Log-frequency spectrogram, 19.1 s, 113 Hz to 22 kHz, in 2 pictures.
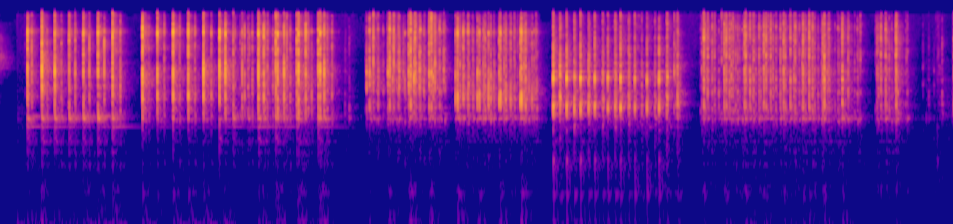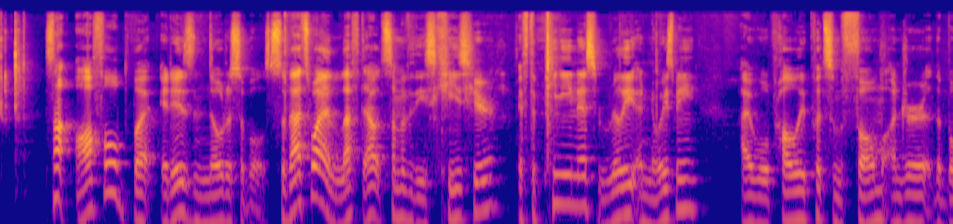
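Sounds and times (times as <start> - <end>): fast mechanical keyboard typing: 0.2 - 9.8.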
